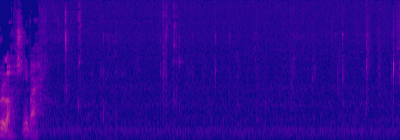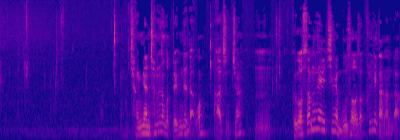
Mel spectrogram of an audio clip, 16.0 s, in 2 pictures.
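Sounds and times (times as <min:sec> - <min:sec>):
low room hum: 0:00.0 - 0:16.0
quiet chewing clicks: 0:00.7 - 0:10.7, 0:13.2 - 0:13.9.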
